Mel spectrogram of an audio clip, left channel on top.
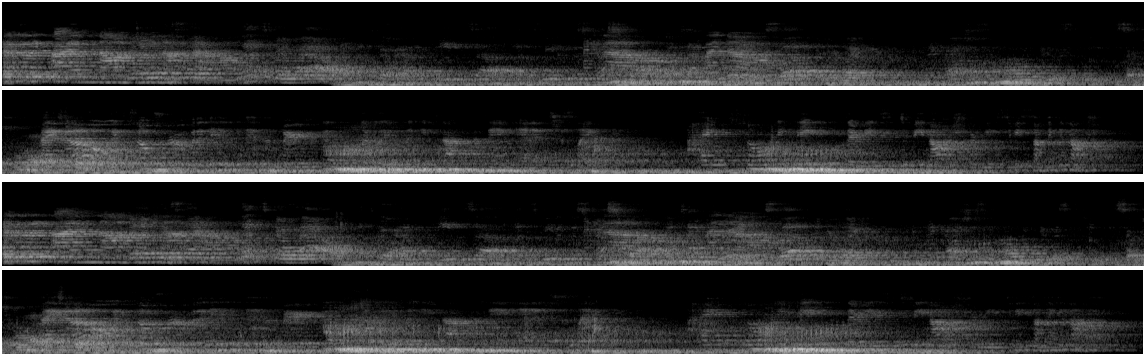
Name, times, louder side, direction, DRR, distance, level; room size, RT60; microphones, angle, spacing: voice 1, 0.0-2.4 5.8-7.9 11.8-17.8 18.3-22.4, left 1 dB, 30° left, -5 dB, 3.4 m, -38 dB
voice 2, 1.3-2.0 2.3-8.6 9.1-12.4, right 1 dB, 25° right, -5 dB, 4.9 m, -38 dB
sound 1, 3.3-21.0, right 1 dB, 75° right, 2.2 m, -31 dB
17.0 x 8.7 x 9.4 m, 2.6 s
head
